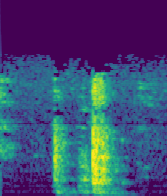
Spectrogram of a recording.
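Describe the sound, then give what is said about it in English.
A door swings shut with two quick, dull wooden thuds, a softer knock followed by a heavier, fuller thump, then quiet. No one speaks. “I close the door.”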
